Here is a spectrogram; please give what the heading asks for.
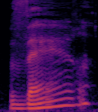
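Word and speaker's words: vert: rou remember rou so masculine form don't pronounce the final T ver feminine form ver so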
